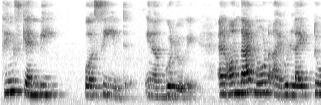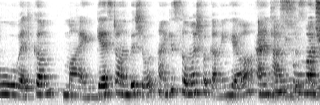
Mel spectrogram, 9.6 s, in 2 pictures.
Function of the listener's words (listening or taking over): taking over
